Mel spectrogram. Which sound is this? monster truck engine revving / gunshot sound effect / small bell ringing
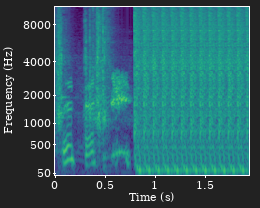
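gunshot sound effect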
